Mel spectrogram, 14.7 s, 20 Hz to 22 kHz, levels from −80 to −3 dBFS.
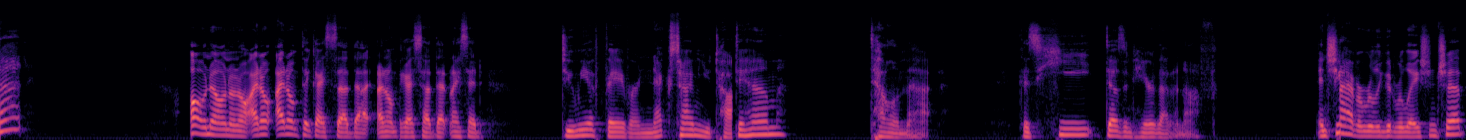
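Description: At 4.0 s (after "said that I don't"), 7.32 s (after "time you") and 13.4 s, the speech jumps ahead about 40, 100 and 70 ms, likely dropped buffers (overrun), seen as waveform discontinuities with vertical spectrogram lines.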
